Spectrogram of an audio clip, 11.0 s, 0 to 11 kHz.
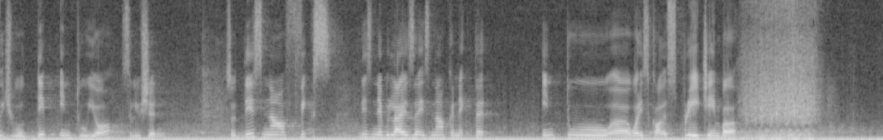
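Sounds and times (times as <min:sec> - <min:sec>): low electrical hum: 0:00.0 - 0:11.0
brief rush of hiss: 0:09.2 - 0:10.4.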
